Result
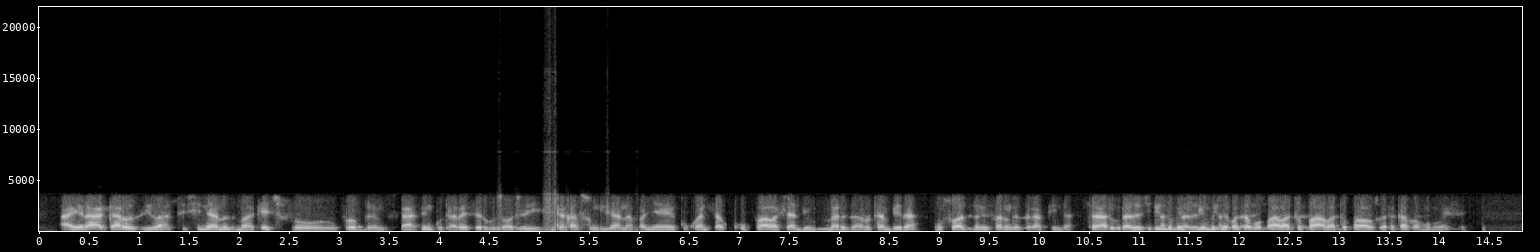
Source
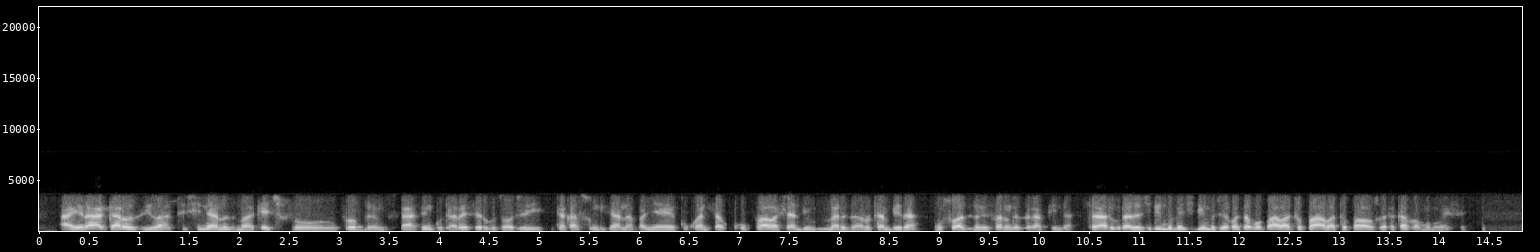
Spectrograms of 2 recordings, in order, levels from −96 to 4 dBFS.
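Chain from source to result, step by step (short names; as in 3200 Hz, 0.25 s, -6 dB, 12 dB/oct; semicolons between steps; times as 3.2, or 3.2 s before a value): 4.45–6.01 backwards sustainer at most 100 dB/s; 10.63–11.3 echo throw 0.58 s, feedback 45%, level -7 dB; gain -4.5 dB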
